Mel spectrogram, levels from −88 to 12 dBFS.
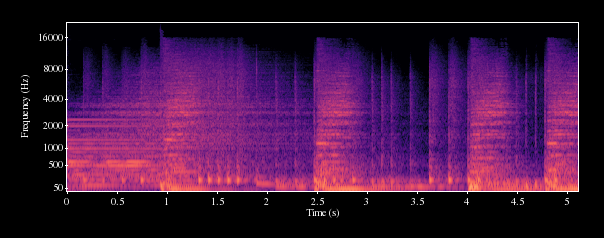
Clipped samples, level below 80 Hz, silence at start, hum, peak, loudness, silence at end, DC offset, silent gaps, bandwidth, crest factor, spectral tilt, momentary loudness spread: under 0.1%; -26 dBFS; 0 s; none; -6 dBFS; -23 LUFS; 0 s; under 0.1%; none; 15.5 kHz; 16 dB; -5 dB/octave; 12 LU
